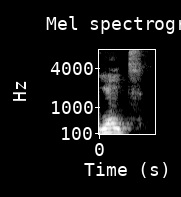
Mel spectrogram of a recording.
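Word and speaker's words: Yeats: Keats and Yates don't sound alike, but they're spelled alike.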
